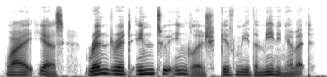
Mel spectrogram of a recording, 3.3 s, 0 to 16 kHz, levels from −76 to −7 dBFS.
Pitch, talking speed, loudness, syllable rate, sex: 125 Hz, 200 wpm, -18 LUFS, 5.6 syllables/s, male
